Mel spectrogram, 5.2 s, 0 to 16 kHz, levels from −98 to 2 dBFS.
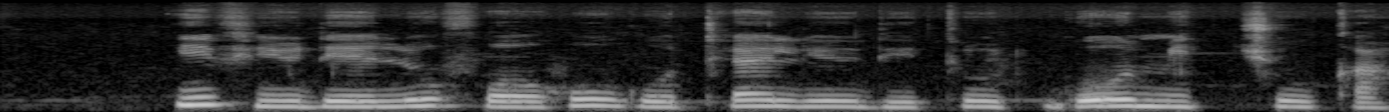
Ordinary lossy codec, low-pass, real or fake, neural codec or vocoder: none; 14.4 kHz; fake; vocoder, 48 kHz, 128 mel bands, Vocos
